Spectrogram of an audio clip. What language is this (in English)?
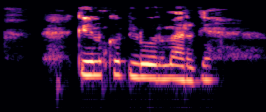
Luo (Kenya and Tanzania)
